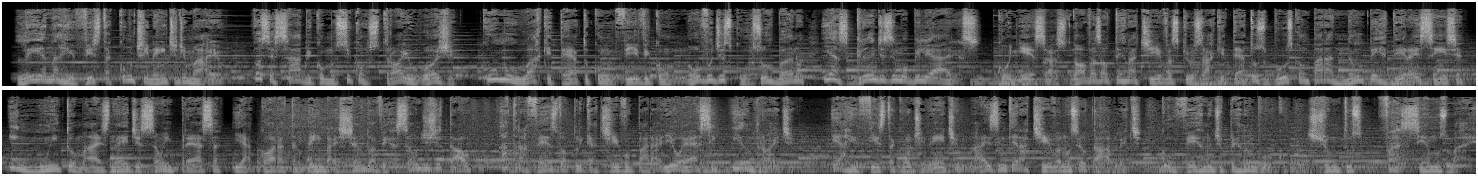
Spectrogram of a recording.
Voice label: SPOT; Revista Continente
